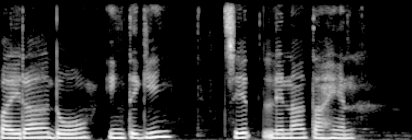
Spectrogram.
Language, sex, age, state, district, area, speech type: Santali, female, 18-30, Jharkhand, Seraikela Kharsawan, rural, spontaneous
